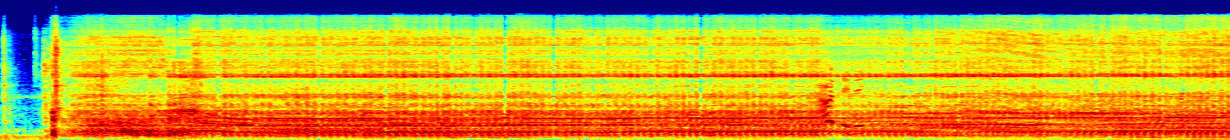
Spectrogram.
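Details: Bridgestone Rockford Chibi vintage mini bike with a Briggs engine of about three and a half horsepower, kick-started with choke after dribbling fuel in; catches at once and settles into a steady, even buzz with no surging or misses; running right.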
